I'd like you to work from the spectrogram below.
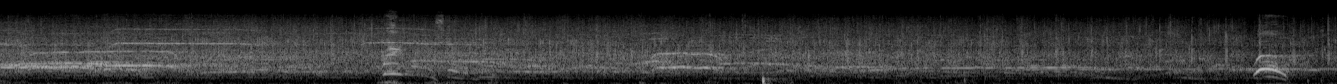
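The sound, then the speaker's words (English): An audience applauds and shouts steadily, a dense wash of clapping and voices that holds level throughout, with a few brief louder bursts of cheering rising out of the crowd. “Now you're shouting now, but I'm about to make some of you mad.”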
